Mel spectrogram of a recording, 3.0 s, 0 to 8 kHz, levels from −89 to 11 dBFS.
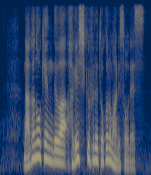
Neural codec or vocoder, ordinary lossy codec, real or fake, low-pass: codec, 24 kHz, 0.9 kbps, DualCodec; none; fake; 7.2 kHz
